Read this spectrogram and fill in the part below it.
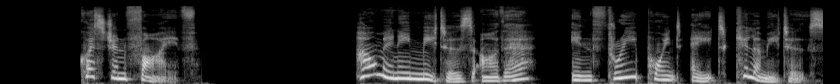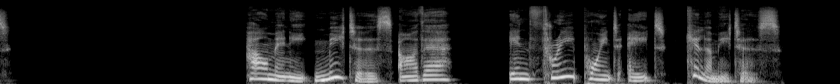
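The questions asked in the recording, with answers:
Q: How many meters are there in 3.8 kilometers?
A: 3800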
